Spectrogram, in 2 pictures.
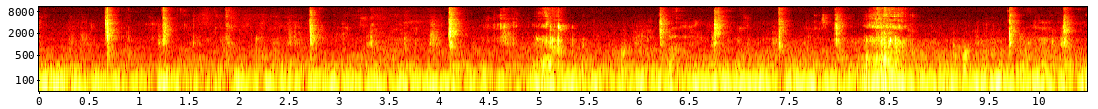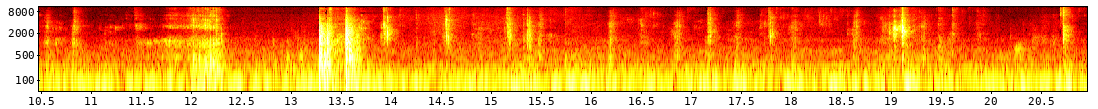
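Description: Close-up eating sounds: a person chewing food with small wet mouth clicks. There are sips from a mug about 8 and 12 seconds in, and a sharp double knock, the loudest sound, about 13 seconds in.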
